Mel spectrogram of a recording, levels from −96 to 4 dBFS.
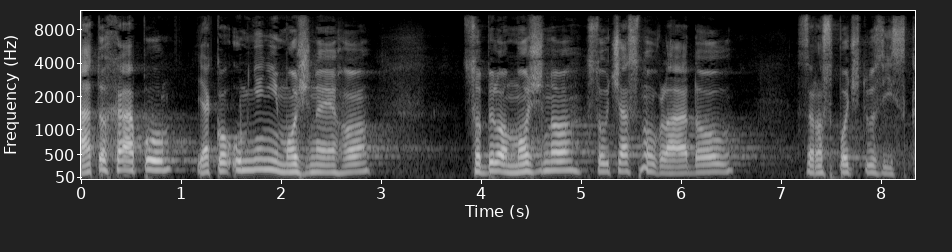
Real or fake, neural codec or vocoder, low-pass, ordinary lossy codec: real; none; 10.8 kHz; MP3, 64 kbps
